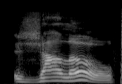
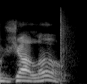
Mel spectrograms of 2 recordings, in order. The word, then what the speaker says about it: giallo: So the Italians had giallo. – If you want to say it that way, sure. – How do you say it? – Oh, giallo. Yeah, the way you did it.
